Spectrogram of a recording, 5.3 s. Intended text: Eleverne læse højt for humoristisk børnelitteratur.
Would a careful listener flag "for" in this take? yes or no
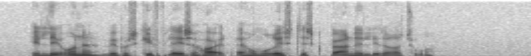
yes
